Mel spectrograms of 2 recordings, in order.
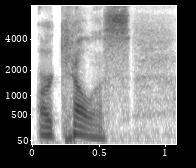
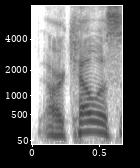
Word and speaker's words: Arkells: Brand new album from an artist by the name of Arkellis, not to be confused with R. Kelly. Arkellis is spelled Arkells, Arkells.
